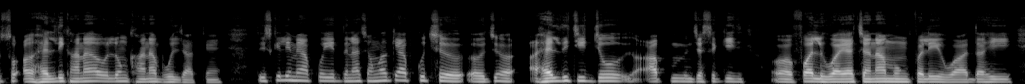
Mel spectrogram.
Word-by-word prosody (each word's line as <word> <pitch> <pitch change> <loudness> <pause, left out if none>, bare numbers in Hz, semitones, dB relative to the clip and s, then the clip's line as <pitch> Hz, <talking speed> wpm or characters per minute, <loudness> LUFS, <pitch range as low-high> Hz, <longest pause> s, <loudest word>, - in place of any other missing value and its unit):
सु 145 +4 -6
स्व 130 0 0
हेल्थी 125 +4 +3
खाना 145 +1 0
वो 145 - -1
लोग 145 +1 -3
खाना 125 +1 -1
भूल 115 0 -4
जाते 105 -1 -9
हैं। 105 - -8 0.4
तो - - -8
इसके 160 +5 -6
लिए 195 0 -1
मैं 180 - +1
आपको 170 0 -4
ये 160 0 -1
देना 150 0 -4
चाहूँगा 160 +3 -3
कि, 185 +3 -7
आप 180 -2 0
कुछ 180 -2 -4
अ 145 -3 +3
ज 135 +2 -1 0.3
हेल्थी 155 +5 +6
चीज़ 170 -1 -1
जो 155 -1 -1
आप 140 0 -1 0.3
जैसे 135 +1 -3
कि 135 +1 -3 0.4
अ, 125 -2 +1
फल 135 -2 +6
हुआ 125 0 +5
या 125 +1 +7
चना, 130 +1 +4
मूंगफली 125 -1 +2
हुआ, 115 -1 -1
दही 120 +1 -2
135 Hz, 215 wpm, -23 LUFS, 125-155 Hz, 0.4 s, या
